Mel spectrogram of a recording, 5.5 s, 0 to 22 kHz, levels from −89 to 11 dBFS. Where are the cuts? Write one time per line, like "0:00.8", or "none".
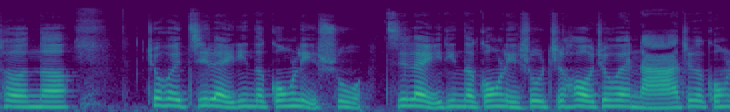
0:02.8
